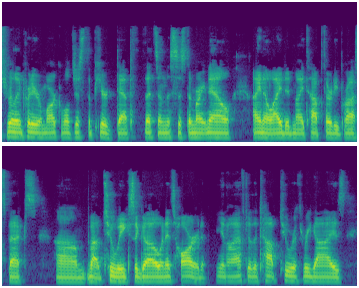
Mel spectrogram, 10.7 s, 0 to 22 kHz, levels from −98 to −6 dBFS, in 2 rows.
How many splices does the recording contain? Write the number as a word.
zero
